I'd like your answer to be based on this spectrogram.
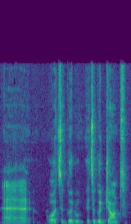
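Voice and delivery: rural Marish fisherman, feeling for the words; Marish accent. Acted. Fisherman explaining the distance to travellers, Marish accent. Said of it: "talking in this accent because it's amazing".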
